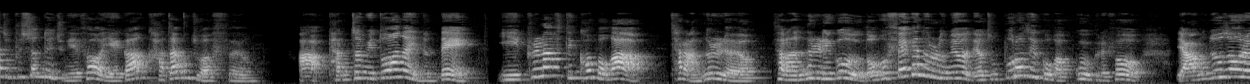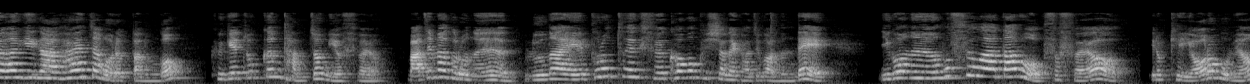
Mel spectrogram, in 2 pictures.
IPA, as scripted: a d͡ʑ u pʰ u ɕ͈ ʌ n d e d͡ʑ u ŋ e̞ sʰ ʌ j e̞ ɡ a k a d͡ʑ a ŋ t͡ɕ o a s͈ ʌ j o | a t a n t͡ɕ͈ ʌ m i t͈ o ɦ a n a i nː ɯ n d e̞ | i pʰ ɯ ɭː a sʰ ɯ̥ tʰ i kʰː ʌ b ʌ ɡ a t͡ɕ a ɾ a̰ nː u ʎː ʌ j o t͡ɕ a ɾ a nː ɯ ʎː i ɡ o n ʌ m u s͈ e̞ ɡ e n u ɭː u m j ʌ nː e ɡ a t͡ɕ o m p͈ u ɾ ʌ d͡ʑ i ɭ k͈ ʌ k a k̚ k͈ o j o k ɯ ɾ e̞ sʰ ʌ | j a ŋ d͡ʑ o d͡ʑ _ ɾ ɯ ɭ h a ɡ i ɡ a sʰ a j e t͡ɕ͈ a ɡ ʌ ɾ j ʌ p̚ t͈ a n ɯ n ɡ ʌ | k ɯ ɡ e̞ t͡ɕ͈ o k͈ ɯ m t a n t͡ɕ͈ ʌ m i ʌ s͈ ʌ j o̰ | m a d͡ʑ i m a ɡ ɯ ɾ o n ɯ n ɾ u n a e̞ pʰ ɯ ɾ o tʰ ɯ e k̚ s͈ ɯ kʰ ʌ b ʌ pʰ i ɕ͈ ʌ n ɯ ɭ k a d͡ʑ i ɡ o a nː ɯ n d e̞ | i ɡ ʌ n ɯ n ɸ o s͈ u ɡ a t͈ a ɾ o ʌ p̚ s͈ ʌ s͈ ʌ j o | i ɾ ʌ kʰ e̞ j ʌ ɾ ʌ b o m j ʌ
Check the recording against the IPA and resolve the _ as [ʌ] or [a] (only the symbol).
ʌ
